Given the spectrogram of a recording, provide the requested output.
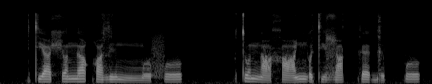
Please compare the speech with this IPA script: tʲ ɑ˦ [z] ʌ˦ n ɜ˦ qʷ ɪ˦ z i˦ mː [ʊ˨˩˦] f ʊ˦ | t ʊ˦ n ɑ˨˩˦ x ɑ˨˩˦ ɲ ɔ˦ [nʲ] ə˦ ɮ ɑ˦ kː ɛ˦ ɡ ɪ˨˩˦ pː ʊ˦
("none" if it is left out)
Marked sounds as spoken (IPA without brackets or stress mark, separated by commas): ʃ, ʊ˨˩˦, tʲ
